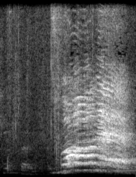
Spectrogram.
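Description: A child's voice: one long, drawn-out phrase starting about a second in.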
